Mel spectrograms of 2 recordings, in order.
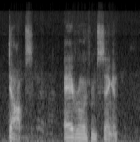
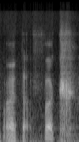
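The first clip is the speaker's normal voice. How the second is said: retold disbelief; 3 semitones higher, slower than usual. Retold stunned reaction.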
